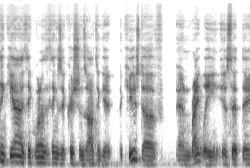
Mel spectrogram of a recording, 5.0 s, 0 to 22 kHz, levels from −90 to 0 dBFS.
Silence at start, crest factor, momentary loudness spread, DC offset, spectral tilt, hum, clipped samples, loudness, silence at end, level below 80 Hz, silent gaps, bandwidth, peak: 0 s; 20 dB; 10 LU; under 0.1%; -4.5 dB/octave; none; under 0.1%; -25 LUFS; 0 s; -66 dBFS; none; 20 kHz; -6 dBFS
